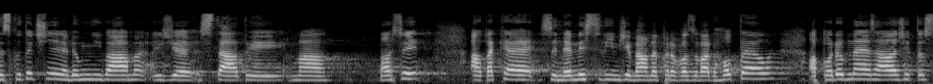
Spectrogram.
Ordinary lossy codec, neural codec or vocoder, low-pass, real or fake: MP3, 48 kbps; codec, 32 kHz, 1.9 kbps, SNAC; 14.4 kHz; fake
